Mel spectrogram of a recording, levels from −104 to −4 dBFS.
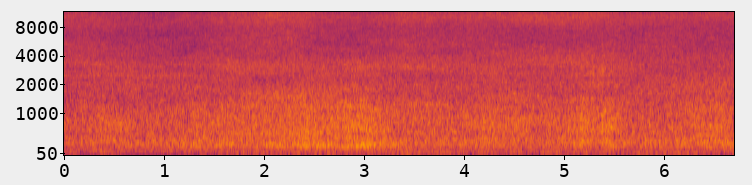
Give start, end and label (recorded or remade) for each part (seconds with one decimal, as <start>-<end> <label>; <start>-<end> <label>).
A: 0.0-6.7 recorded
